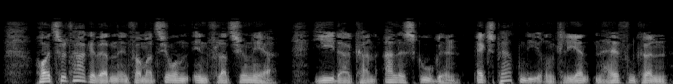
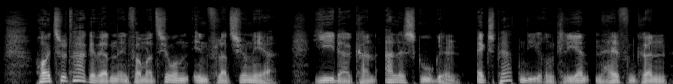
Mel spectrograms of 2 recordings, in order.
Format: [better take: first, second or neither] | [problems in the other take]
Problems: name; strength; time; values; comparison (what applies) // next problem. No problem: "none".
second | garbled, watery; badly; nothing above 7.5 kHz; slightly in the second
